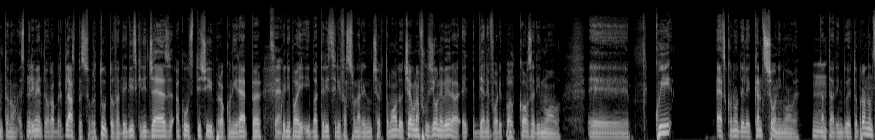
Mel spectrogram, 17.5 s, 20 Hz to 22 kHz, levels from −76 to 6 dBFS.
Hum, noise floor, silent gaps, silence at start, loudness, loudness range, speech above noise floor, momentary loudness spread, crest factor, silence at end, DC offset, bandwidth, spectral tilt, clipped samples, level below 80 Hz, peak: none; -81 dBFS; none; 0 s; -24 LUFS; 4 LU; 57 dB; 10 LU; 20 dB; 0 s; under 0.1%; 18 kHz; -4.5 dB/octave; under 0.1%; -40 dBFS; -4 dBFS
